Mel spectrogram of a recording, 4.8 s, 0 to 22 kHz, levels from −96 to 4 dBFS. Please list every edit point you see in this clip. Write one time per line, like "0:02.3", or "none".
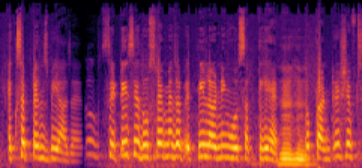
0:01.2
